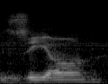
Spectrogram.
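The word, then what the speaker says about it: Di An: In uh they call it Firebase Zeon. Spell it D I A N.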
